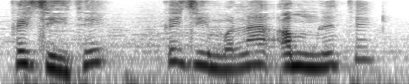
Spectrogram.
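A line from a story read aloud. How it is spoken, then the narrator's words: Irritated question. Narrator (Vietnamese): Hiếu gắt lên hỏi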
